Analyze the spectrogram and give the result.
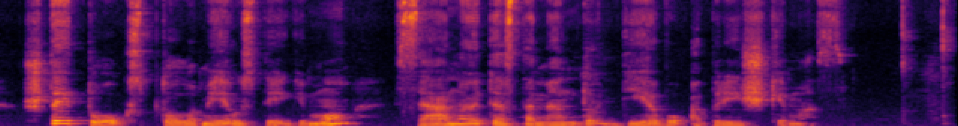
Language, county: Lithuanian, Kaunas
